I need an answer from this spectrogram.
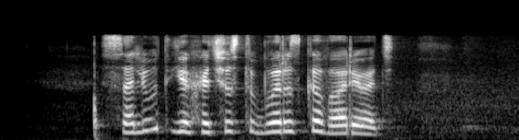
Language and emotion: Russian, positive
